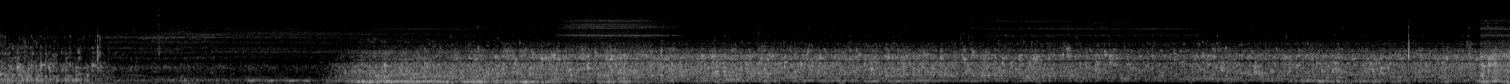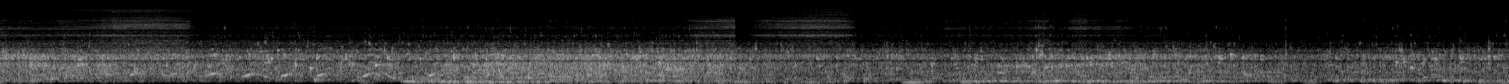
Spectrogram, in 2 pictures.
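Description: Scuba divers breathing through regulators, picked up by an underwater camera: a steady gurgling rush of water and exhaust bubbles, with a few louder bursts of bubbles. The sound dips for a couple of seconds about a second in.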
